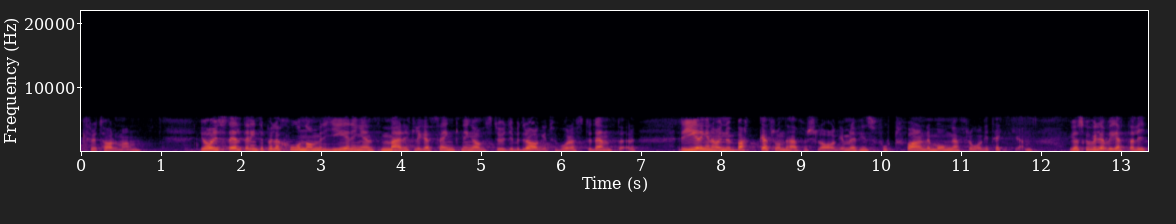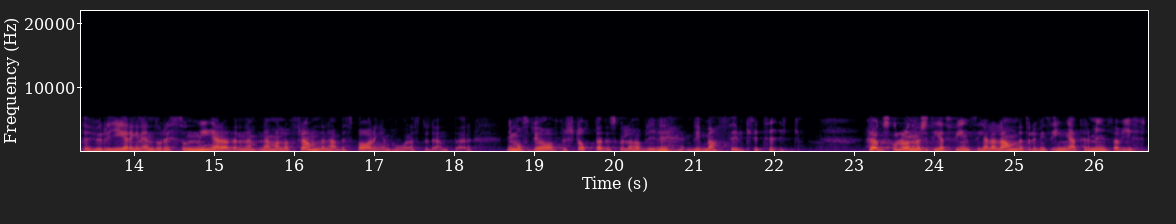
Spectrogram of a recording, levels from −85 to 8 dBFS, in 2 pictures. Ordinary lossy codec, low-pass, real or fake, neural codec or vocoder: AAC, 48 kbps; 5.4 kHz; real; none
